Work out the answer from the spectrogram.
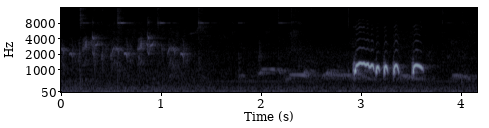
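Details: Zebra dove (perkutut) in energetic song, a master call for training or luring; one crisp phrase of five quick looping coos, preceded by thin high chirps from another bird.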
